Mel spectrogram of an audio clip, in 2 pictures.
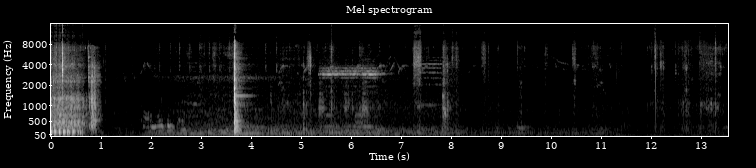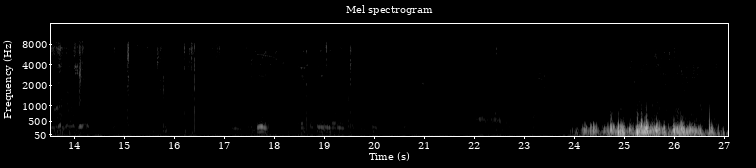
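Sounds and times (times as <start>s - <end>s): motorcycle engine idling: 0.0s - 0.7s.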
